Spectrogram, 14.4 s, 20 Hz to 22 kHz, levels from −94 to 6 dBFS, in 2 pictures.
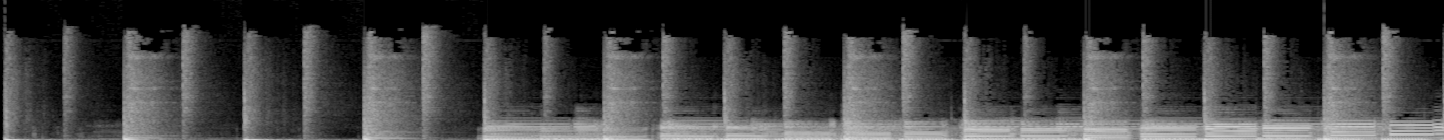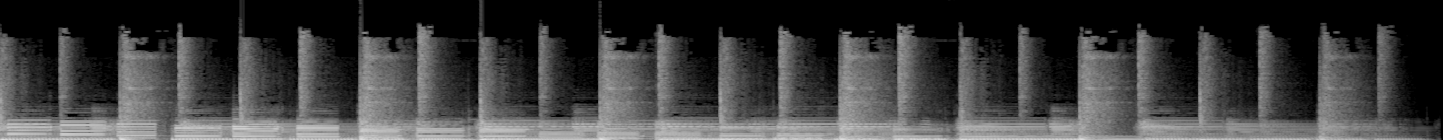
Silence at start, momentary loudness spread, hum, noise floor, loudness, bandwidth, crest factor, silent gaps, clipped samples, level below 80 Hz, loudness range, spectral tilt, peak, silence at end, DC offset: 0 s; 10 LU; none; -36 dBFS; -15 LUFS; 18.5 kHz; 16 dB; none; under 0.1%; -22 dBFS; 4 LU; -5.5 dB/octave; 0 dBFS; 0.1 s; under 0.1%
